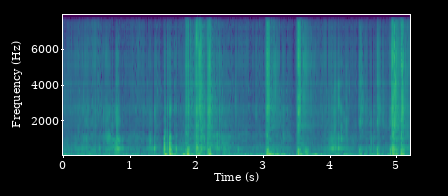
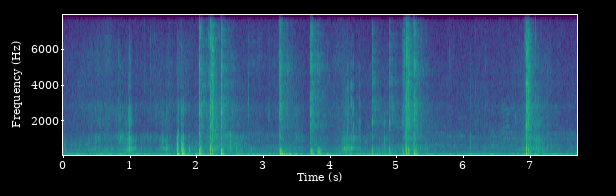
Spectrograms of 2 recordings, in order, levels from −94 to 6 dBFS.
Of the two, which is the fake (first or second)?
first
